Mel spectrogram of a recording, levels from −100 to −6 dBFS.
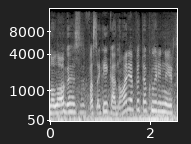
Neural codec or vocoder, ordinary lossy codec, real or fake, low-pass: codec, 44.1 kHz, 7.8 kbps, DAC; MP3, 64 kbps; fake; 14.4 kHz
